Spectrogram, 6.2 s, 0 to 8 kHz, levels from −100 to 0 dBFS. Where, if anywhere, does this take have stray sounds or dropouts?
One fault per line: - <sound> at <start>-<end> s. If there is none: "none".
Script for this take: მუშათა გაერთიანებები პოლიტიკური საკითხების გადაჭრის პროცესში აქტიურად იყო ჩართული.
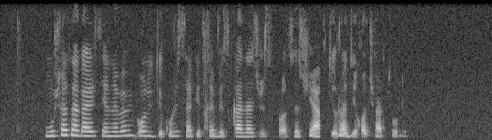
none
